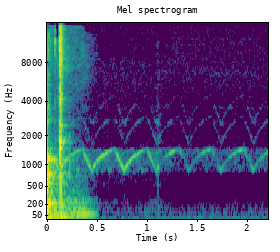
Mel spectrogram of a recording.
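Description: A faint siren in a fast rising-and-falling yelp, sweeping about three to four times a second.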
